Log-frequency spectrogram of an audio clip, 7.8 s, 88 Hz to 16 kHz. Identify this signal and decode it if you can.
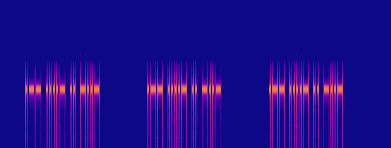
Morse code, heard as a keyed tone, about 34 wpm, 700 Hz. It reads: W4IX W4IX W4IX
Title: Call Signs Repeated 2x - 35wpm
